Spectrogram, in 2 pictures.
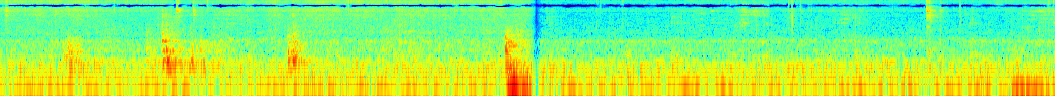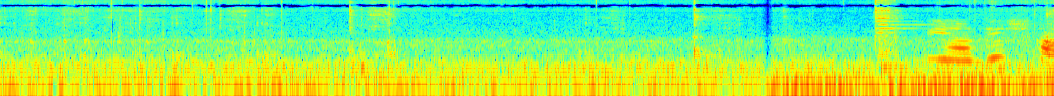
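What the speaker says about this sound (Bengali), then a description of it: "পেঁয়াজের সাথে আমি আদা আর রসুনটাকেও ভালো করে ভেজে নিচ্ছি" Onion, ginger and garlic fry in a pan for a Bengali vetki fish chop filling, a steady broad sizzle with stirring scrapes and a few sharp clinks, fairly loud throughout with faint background voices.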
